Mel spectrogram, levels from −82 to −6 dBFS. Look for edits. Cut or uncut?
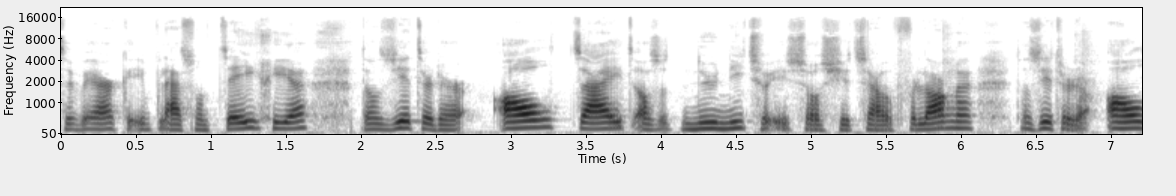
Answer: uncut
